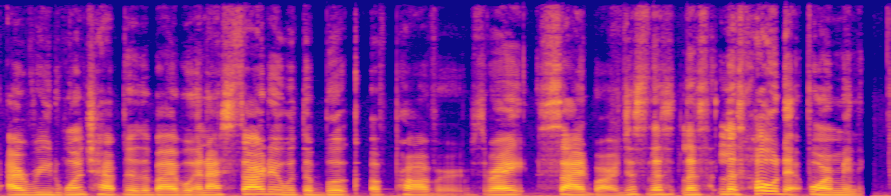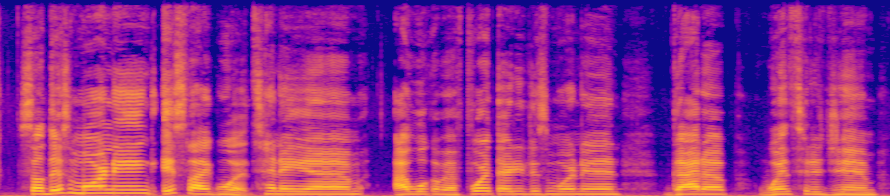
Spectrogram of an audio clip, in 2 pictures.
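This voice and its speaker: A woman vlogger talks casually in a mid-pitched voice with a slight retainer lisp. She is sassy, emphatic and slangy, and the sound is dry and close. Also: dry recording. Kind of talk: casual, animated vlog chat.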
